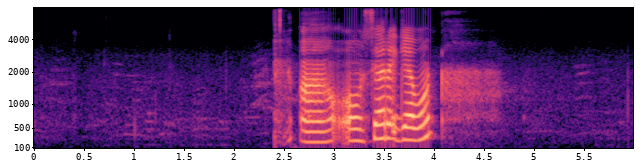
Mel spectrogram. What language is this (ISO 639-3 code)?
sat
